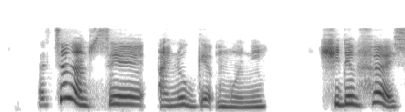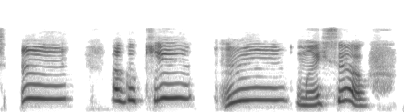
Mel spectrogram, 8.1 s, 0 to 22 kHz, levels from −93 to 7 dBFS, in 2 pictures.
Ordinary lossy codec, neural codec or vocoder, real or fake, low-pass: none; none; real; none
